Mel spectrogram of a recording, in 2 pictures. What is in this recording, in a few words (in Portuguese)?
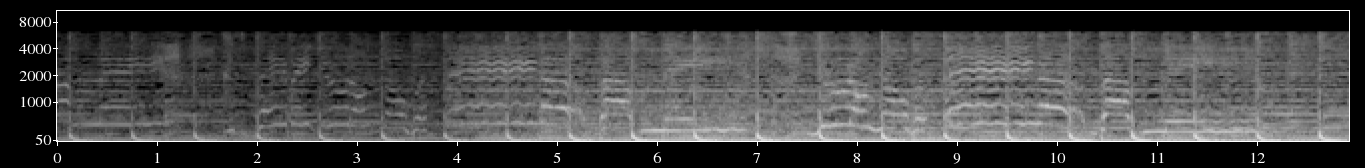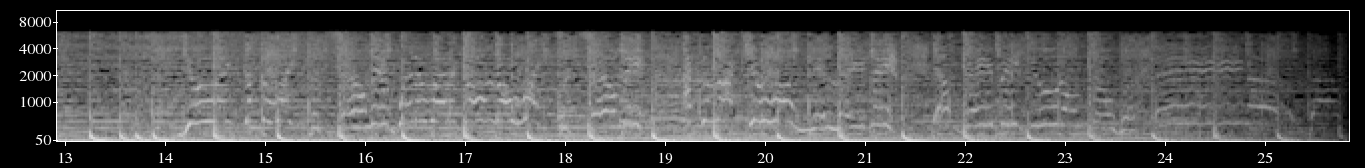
Páscoa Para Afilhados Masculino; Telemensagens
